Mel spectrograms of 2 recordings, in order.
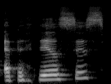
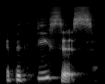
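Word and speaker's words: epiphysis: Um, anyway, uh, there are about 20 plus codes de- uh, describing slipped femoral epithesis. Oh, I didn't say that right. Epithesis.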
